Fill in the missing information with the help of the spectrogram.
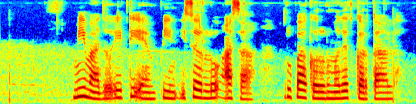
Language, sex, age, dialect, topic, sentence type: Marathi, female, 18-24, Southern Konkan, banking, statement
